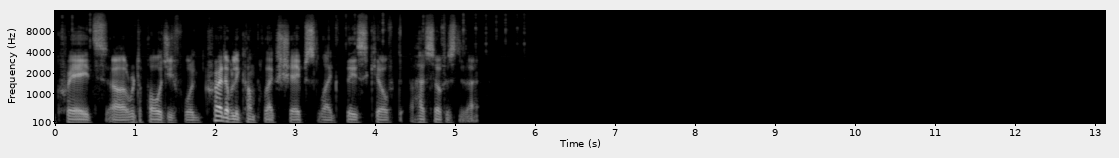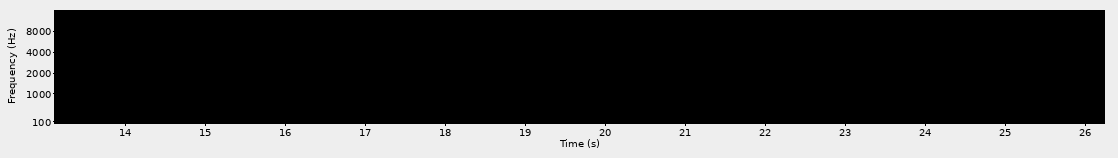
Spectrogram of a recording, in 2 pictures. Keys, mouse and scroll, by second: 0.2 alt+click, 3.5 alt+click, 3.6 alt+right click, 3.9 alt+click, 4.3 alt+middle click, 4.6 alt+click, 5.2 alt+right click, 5.5 alt+click, 5.7 alt+right click, 6.0 alt+middle click.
